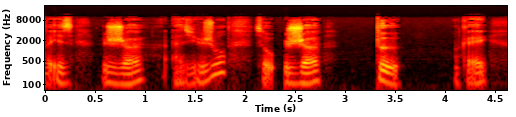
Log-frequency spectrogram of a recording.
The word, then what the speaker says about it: peux: So je peux, okay? Final X not pronounced here, okay? So you get X, but you don't pronounce it. So basically you get the sound peut, je peux, okay?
